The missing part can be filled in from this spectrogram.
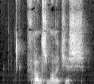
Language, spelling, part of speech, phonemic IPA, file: Dutch, Fransmannetjes, noun, /ˈfrɑnsmɑnəcəs/, Nl-Fransmannetjes.ogg
- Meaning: plural of Fransmannetje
